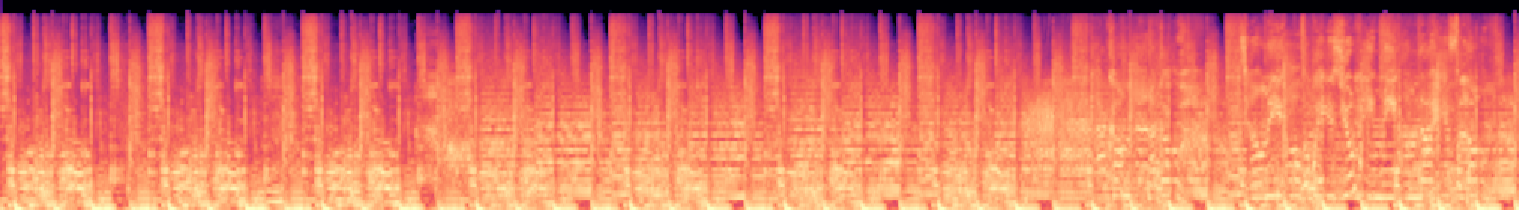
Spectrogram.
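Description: A loud, upbeat pop song by a female singer plays throughout, with a steady driving beat, bright synths and continuous full-band production.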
